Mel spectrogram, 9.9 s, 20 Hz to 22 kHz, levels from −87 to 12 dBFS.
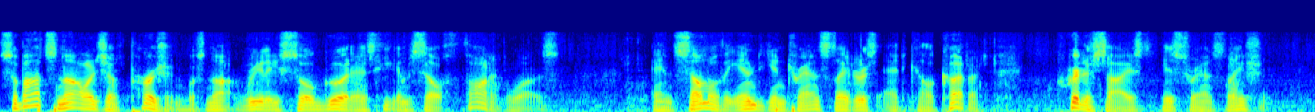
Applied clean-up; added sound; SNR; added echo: neural separator model SepFormer DNS4.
